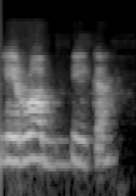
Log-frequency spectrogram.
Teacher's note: the ra here needed to be pronounced with a round mouth because we are carrying a fatha on the top. So it has to be a full round mouth on the ra.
